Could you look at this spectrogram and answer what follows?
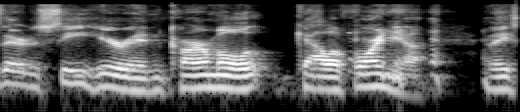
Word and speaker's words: Carmel: Just like my sister lives in Carmel, Indiana. Oh, that's another one. But, if you're in in California, it's Carmel.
